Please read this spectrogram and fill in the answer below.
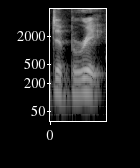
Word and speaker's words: debris: that that's larger debris the word has two syllables and the stress is on that second syllable debris now that first syllable also it has that schwa sound that uh and that second syllable has a long e sound even though the spelling is a little different we're going to end it with that long e sound debris debris say it with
